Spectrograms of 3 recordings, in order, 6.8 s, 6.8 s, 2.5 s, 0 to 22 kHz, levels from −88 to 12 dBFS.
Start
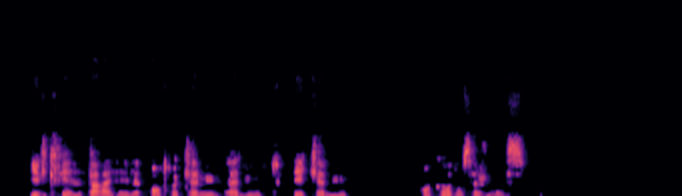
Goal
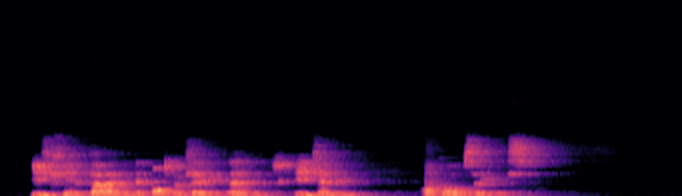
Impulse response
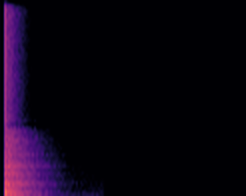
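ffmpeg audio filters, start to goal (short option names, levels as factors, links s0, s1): -filter_complex "[0:a]highshelf=f=2500:g=-3,asettb=1/sr,asplit=3[s0][s1][s2];[s0]atrim=end=3.284[s3];[s1]atrim=start=3.28:end=4.37,asetpts=PTS-STARTPTS,afade=t=in:d=0.004:c=qsin,afade=t=out:st=1.086:d=0.004:c=qsin,aeval=exprs='0.141*(cos(1*acos(clip(val(0)/0.141,-1,1)))-cos(1*PI/2))+0.0282*(cos(5*acos(clip(val(0)/0.141,-1,1)))-cos(5*PI/2))':c=same[s4];[s2]atrim=start=4.366[s5];[s3][s4]acrossfade=d=0.004:c1=hsin:c2=qsin[s6];[s6][s5]acrossfade=d=0.004:c1=qsin:c2=hsin[s7];[1:a]atrim=start_sample=2205[s8];[s7][s8]afir=irnorm=-1:irlink=0,volume=0.335"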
